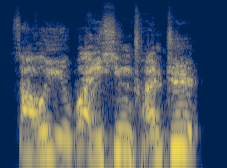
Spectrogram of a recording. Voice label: advisor notification alien vessel encountered, chinese; Stellaris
